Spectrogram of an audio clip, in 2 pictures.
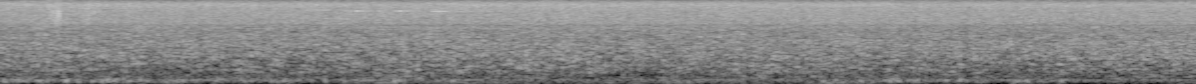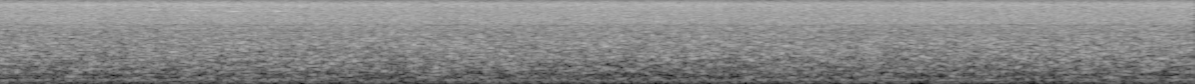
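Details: Steady broadband rushing noise like a mountain stream or engine, with no animal sounds.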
